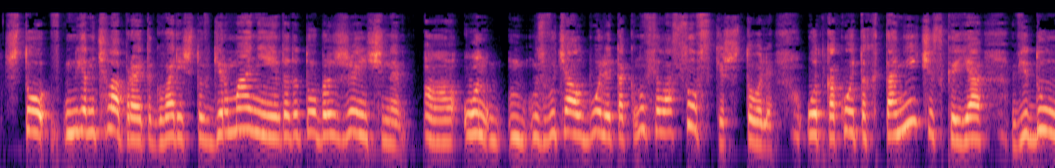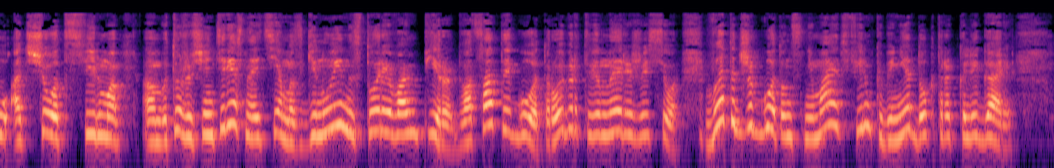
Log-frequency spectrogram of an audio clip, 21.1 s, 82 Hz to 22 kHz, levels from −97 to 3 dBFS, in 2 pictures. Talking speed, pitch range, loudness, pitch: 150 wpm, 225-275 Hz, -19 LUFS, 250 Hz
